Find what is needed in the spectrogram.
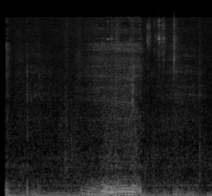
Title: snoring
